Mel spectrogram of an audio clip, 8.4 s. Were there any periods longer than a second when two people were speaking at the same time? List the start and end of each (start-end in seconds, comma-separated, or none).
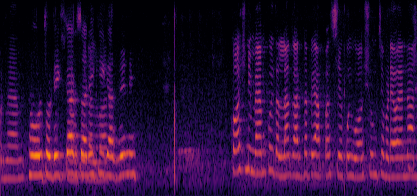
none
